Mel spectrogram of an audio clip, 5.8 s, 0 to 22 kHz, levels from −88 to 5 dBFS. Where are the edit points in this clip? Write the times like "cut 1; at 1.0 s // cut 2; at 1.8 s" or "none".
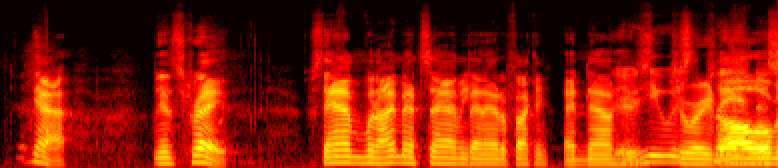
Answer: cut 1; at 3.5 s // cut 2; at 4.1 s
